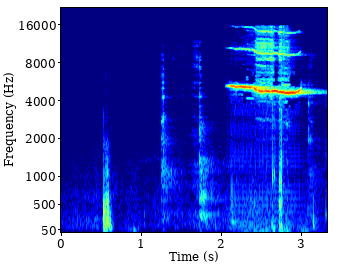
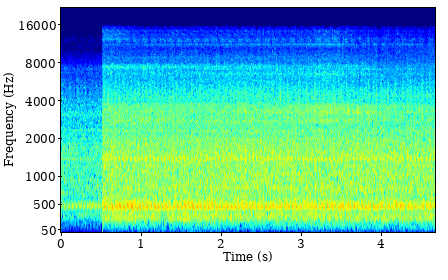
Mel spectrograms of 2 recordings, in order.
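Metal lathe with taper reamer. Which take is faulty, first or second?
first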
